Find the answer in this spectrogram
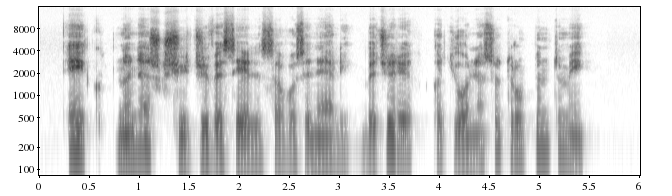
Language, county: Lithuanian, Panevėžys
